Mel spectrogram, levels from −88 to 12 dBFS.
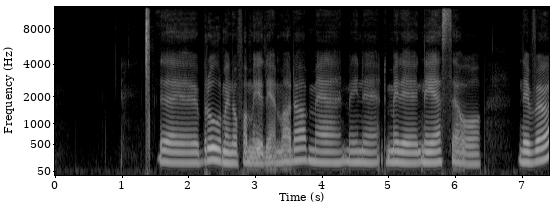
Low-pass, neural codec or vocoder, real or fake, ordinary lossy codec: none; codec, 24 kHz, 0.9 kbps, WavTokenizer, medium speech release version 2; fake; none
